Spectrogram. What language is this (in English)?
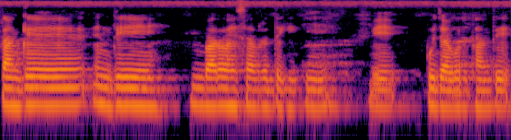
Odia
